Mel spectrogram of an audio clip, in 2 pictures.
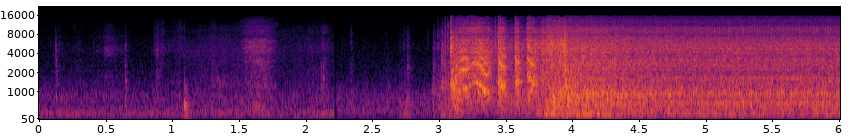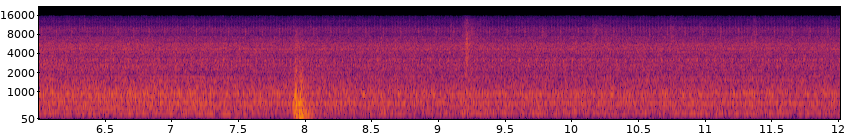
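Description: A 2002 Chrysler Town and Country's 3.3-litre V6 cranks briefly and starts about three seconds in, then idles steadily, much smoother now that a new ignition coil has cured the cylinder 5 misfire. A single knock comes about eight seconds in.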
